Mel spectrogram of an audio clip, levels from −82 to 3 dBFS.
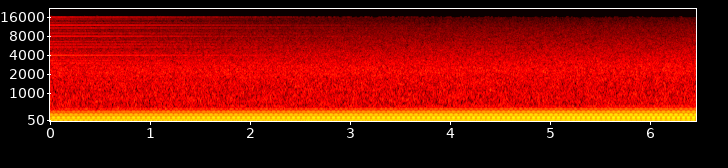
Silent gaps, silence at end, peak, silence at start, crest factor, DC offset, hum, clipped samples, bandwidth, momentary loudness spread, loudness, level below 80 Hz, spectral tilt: none; 0 s; -14 dBFS; 0 s; 6 dB; 1%; none; under 0.1%; 17 kHz; 3 LU; -23 LUFS; -26 dBFS; -6.5 dB/octave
